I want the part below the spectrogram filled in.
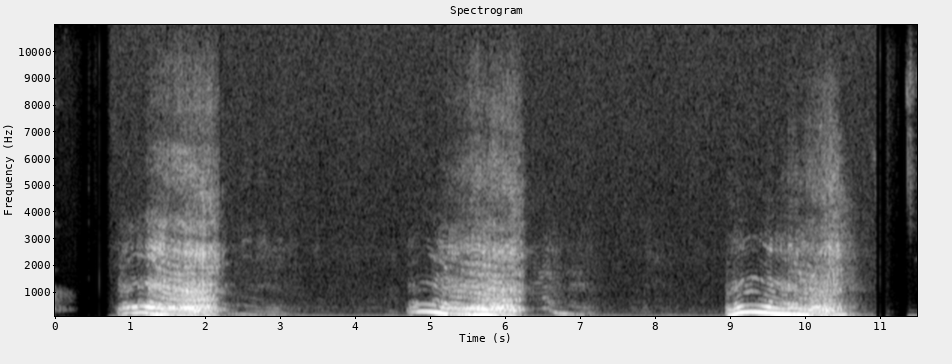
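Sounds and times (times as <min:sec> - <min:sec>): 
lion roaring: 0:00.8 - 0:03.3, 0:04.6 - 0:07.3, 0:08.9 - 0:10.8
low steady hum: 0:02.2 - 0:05.6, 0:06.2 - 0:09.6.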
